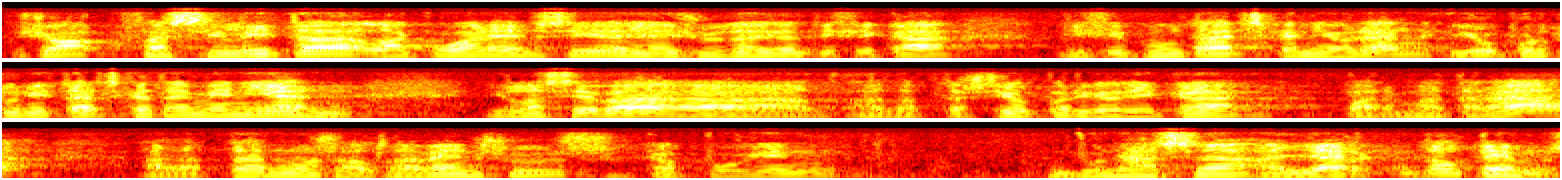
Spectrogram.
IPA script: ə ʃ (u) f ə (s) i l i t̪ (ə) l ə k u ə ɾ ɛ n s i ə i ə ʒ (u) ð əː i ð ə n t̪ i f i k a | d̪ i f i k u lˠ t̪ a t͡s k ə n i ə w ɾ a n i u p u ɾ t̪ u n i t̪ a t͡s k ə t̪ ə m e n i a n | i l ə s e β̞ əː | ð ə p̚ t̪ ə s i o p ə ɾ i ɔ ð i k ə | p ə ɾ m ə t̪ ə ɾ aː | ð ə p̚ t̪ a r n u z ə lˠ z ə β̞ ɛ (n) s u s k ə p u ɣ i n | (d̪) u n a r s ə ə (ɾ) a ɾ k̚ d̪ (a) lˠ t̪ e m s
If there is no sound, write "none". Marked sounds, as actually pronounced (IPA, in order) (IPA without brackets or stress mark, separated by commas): ɔ, s, ə, u, n, d̪, ʎ, ə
